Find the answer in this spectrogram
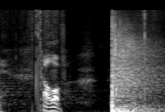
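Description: A basketball landing once on the court with a sudden heavy thud that rings out and dies away in a large, empty arena, preceded by a brief voice.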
